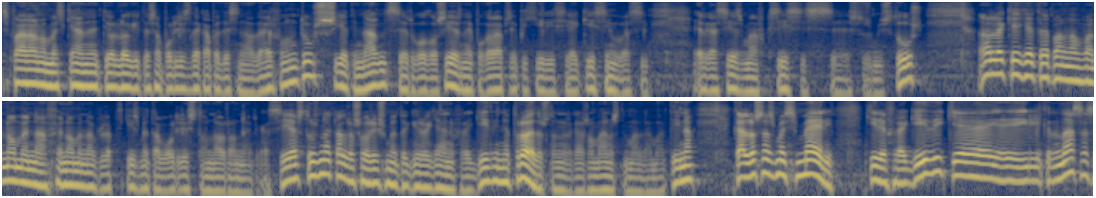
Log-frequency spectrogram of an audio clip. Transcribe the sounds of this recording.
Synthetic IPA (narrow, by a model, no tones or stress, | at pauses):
t̪ispɐɾɐno̞me̞sceɐnet̪io̞lo̞ʝit̪e̞sɐpolisðe̞kɐpe̞nd̪e̞sinɐ̰ðe̞lfo̞nt̪usʝɐt̪inɐɾɣnist̪i̥se̞ɾɣo̞ðo̞siɐznɐipo̞ɣɾɐpsie̞piçiɾisiɐcisiɱvɐsi | e̞̰ɾɣɐsiɐzmeɐfksisissːt̪uzmist̪usɐlɐce̞ʝɐt̪ɐepɐnlɐɱvɐno̞me̞nɐfe̞no̞me̞nɐvlɐp̚t̪i̥cizme̞t̪ɐvo̞list̪o̞no̞ɾo̞ne̞̰ɾɣɐ̰siɐst̪uznɐkɐlo̞so̞ɾisume̞t̪oɟiɾio̞ʝɐnifɾɐɟiðiine̞pɾo̞e̞ðɾo̞st̪o̞ne̞ɾɣɐzo̞me̞nonst̪imɐnlɐmɐt̪inɐkɐlo̞sɐzme̞sime̞ɾiciɾie̞fɾɐɟiðice̞ilikɾinɐsɐs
